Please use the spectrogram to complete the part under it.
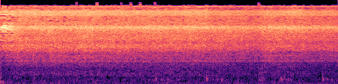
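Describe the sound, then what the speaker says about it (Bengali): Water poured into hot spices (turmeric and cumin powder) frying in a pan for a fish curry sets off a loud, steady broadband hiss and sizzle that holds evenly throughout, close by. "জিরের গুঁড়ো দিয়ে দেব একটু জল দিয়ে দেব"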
